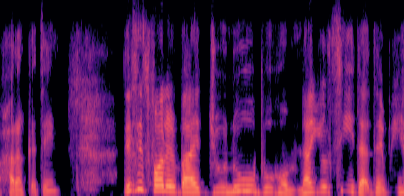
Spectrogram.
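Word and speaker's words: جُنُوبُهُمْ: Despite the noon having a wow after it and being prolonged, it's still the same oo sound, just longer. So in this case, it's junubuhum, junubuhum. Sister Isha, let's try from the beginning.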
